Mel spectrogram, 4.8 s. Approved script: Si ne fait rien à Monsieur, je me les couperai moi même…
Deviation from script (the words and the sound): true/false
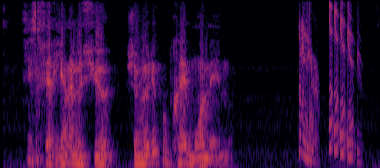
true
